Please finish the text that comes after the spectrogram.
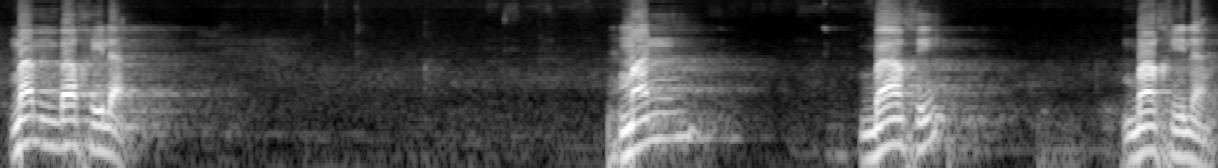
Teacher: Maka ketika bertemu nun dengan ba, nun ini kita balik. Ya, kita balik jadi apa? Jadi mim. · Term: iqlab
